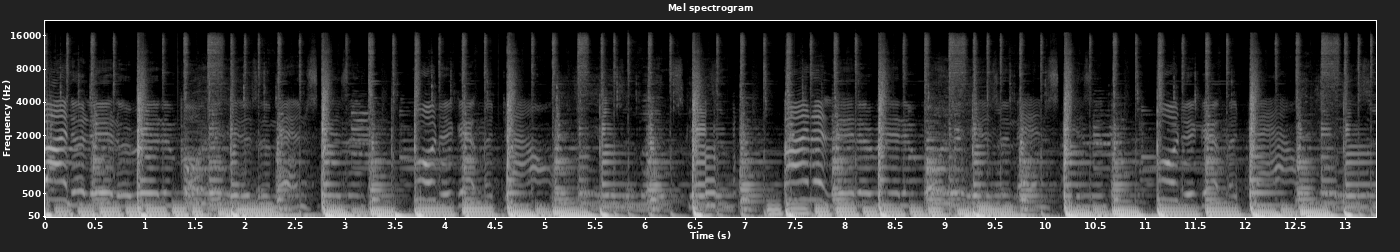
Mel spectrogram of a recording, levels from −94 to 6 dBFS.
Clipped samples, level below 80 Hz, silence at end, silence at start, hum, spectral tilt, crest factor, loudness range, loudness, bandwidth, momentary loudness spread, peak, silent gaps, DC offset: under 0.1%; -24 dBFS; 0 s; 0 s; none; -6.5 dB/octave; 14 dB; 3 LU; -26 LUFS; 16 kHz; 8 LU; -8 dBFS; none; under 0.1%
